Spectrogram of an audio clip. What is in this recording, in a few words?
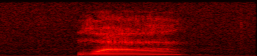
"ran2", chinese pinyin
